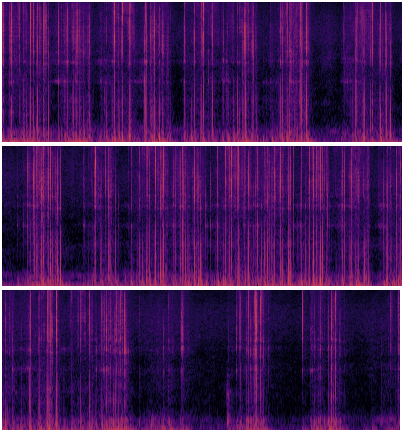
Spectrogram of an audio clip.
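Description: Long nails scratch and tap the tiers of a solid white ribbed wax tree-shaped candle. The result is a dense, continuous run of dry scratching mixed with quick, close-miked taps, with bright edges over a heavy low rumble.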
